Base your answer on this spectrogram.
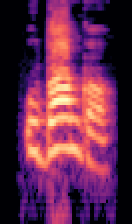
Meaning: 1. brain 2. intelligence
- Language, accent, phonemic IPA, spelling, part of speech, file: Swahili, Kenya, /uˈɓɔ.ᵑɡɔ/, ubongo, noun, Sw-ke-ubongo.flac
